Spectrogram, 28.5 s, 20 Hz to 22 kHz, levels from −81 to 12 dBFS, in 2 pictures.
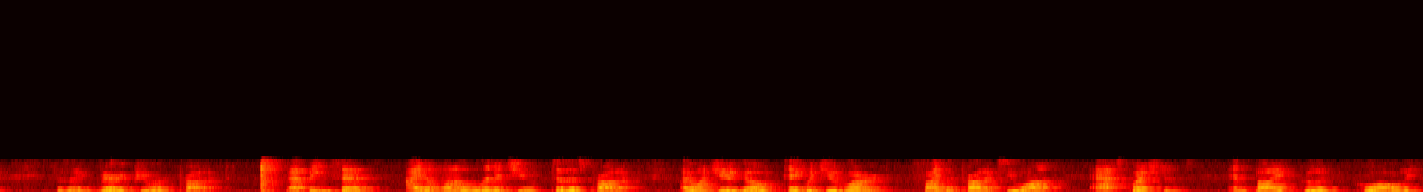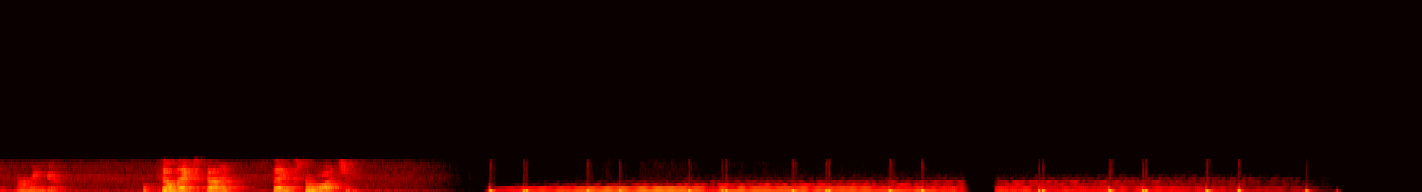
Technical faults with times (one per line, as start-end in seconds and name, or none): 23.86-24.19 call audio freeze
24.31-24.34 skip ahead
26.90-28.40 jitter buffer speed-up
